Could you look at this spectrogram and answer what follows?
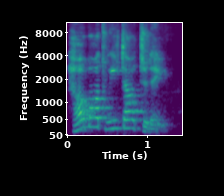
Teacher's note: So when you rise today, it gives the feeling that you're not sure of the answer.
